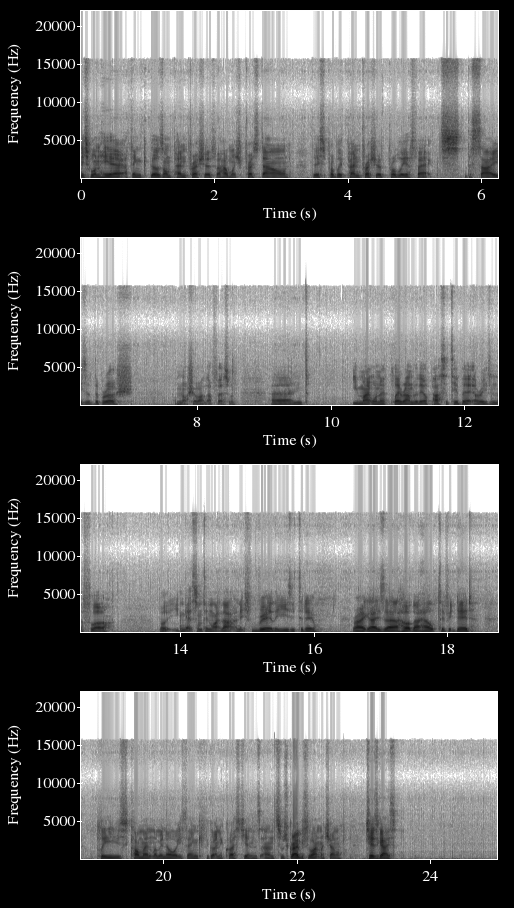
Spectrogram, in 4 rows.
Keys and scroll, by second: 9.8 ctrl+z.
